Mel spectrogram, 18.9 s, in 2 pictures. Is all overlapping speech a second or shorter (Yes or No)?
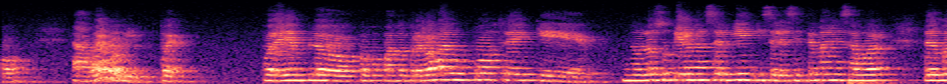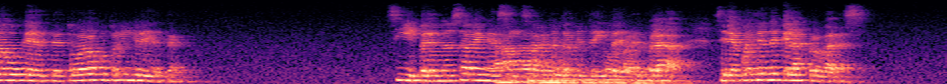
No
